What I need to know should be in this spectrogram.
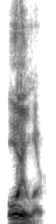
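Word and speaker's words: Euler: His last name was spelled like this. Oiler.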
